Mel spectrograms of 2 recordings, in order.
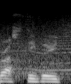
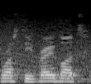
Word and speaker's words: Rusty Robot: It's F1 Rusty Boot. He's not doing too bad. Oh, sorry, I pronounced his name wrong. It's Rusty Robot.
